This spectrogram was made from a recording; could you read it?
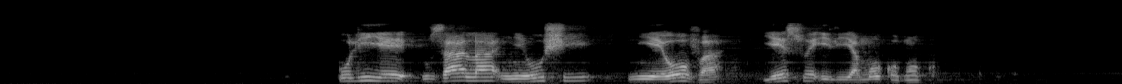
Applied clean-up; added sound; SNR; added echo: neural separator model SepFormer DNS4.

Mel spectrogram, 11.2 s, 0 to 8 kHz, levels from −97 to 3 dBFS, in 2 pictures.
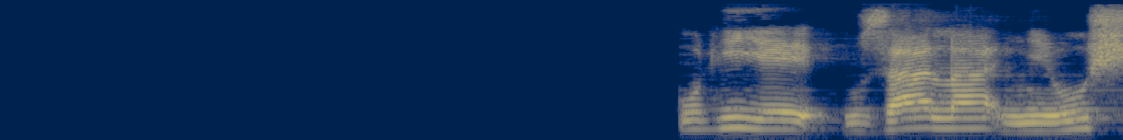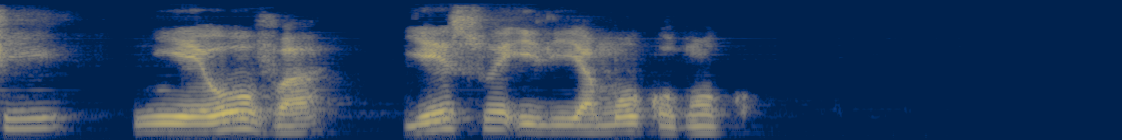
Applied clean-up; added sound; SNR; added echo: neural mask model DeepFilterNet 3.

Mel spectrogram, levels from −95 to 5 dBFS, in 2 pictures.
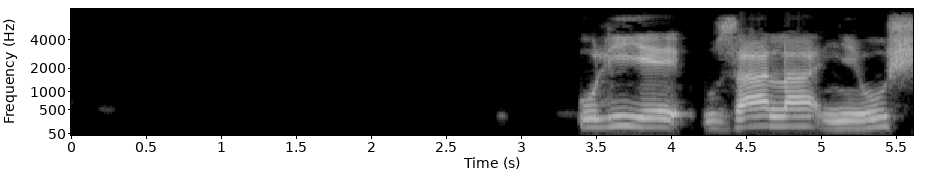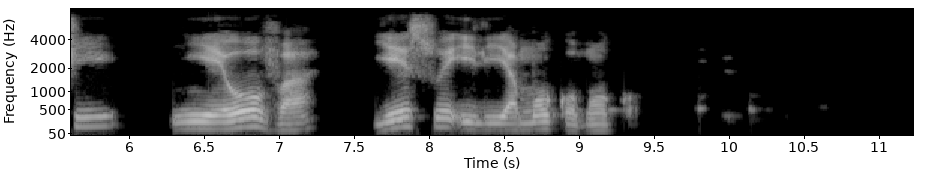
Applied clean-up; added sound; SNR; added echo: none; none; none; none.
